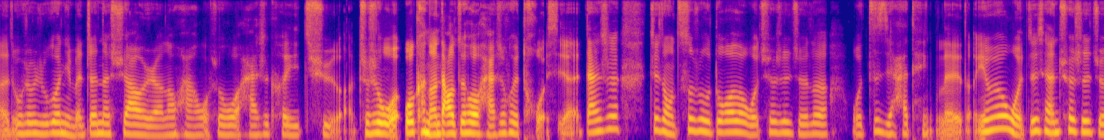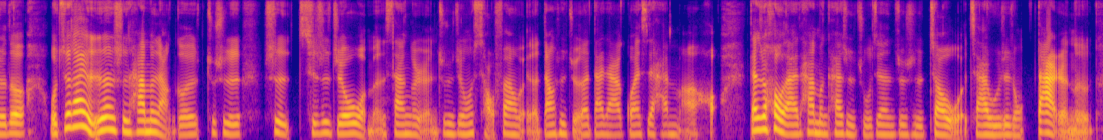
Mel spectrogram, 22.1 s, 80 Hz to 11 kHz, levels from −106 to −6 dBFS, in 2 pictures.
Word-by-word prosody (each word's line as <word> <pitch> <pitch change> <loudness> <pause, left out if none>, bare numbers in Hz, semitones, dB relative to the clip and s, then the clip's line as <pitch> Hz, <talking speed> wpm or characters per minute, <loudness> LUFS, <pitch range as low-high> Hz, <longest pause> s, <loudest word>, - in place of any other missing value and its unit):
我 190 - -3
说” 195 +1 -1
如 190 -1 -3
果 205 0 +2
你 190 -3 -1
们 170 +1 -5
真 190 +1 0
的 190 -1 -1
需 190 - -3
要 180 -1 +3
人 160 -1 -4
的 170 +1 -5
话 170 -1 -9
我 170 - -7
说 180 - -7
我 170 0 -2
还 170 - -7
是 185 +1 -9
可 180 - -7
以 165 -1 -6
去 175 0 -5
的“， - - -10
就 200 - -1
是 200 - +2
我 195 -2 +7
我 205 - +9
可 - - +5
能 185 -2 +7
到 195 0 +9
最 205 +2 +3
后 200 -1 +8
还 165 -3 0
是 200 +4 -4
会 200 -1 -1
妥 - - -7
协。 - - -6
但 210 +2 +3
是 275 +3 -2 0.3
这 250 - -4
种 205 -5 0
次 245 - -3
数 230 -2 0
多 215 +1 +1
了， 215 -1 +2
我 175 -2 -3
确 215 - -7
实 210 0 -4
觉 185 -2 -7
得 185 0 -3 0.2
我 180 - -8
自 230 +5 -7
己 190 -4 -4
还 185 - -6
挺 195 - -13
累 - - -4
的。 - - -12
因 230 +2 +2
为 270 - +3
我 270 -5 +4
之 225 +2 0
前 220 -3 +1
确 245 +3 0
实 220 -2 +1
觉 185 -4 -2
得 195 0 +3 0.2
我 - - +2
最 300 - +3
开 325 +1 +9
始 - - +7
认 255 +5 +6
识 245 -2 0
他 225 0 +4
们 225 0 +3
2 - - -2
个 175 +2 -4
就 220 - -10
是 190 -3 -4 0.2
是 200 -5 -4
其 195 - -7
实 205 +1 -4
只 190 -2 -5
有 185 +1 +4
我 190 - 0
们 - - -11
3 185 0 -4
个 180 - -6
人， 220 - -8
就 210 -2 -11
是 190 - -6
这 185 - -7
种 185 +1 -5
小 - - -7
范 185 -2 -4
围 - - -9
的。 - - -8
当 180 - -3
时 190 0 -7
觉 - - -9
得 175 - -4
大 180 0 -7
家 175 -1 -4
关 180 +1 -6
系 185 +1 -6
还 180 0 -9
蛮 180 - -12 0.2
好， - - -7 0.3
但 245 0 +6
是 265 - +7
后 265 -1 +7
来 180 -3 +2
他 205 +2 -2
们 195 -1 -3
开 190 +1 -4
始 185 -2 -7
逐 165 0 -12
渐 175 0 -8
就 180 - -10
是 175 -1 -11
叫 175 -3 +1
我 - - -4
加 175 -1 -1
入 170 0 -3
这 175 - -4
种 160 -2 -9
大 - - +9
人 - - -2
的 - - -5
190 Hz, 340 characters per minute, -24 LUFS, 180-215 Hz, 0.3 s, 我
